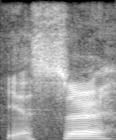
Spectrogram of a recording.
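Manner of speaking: ordinary talk, nothing marked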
